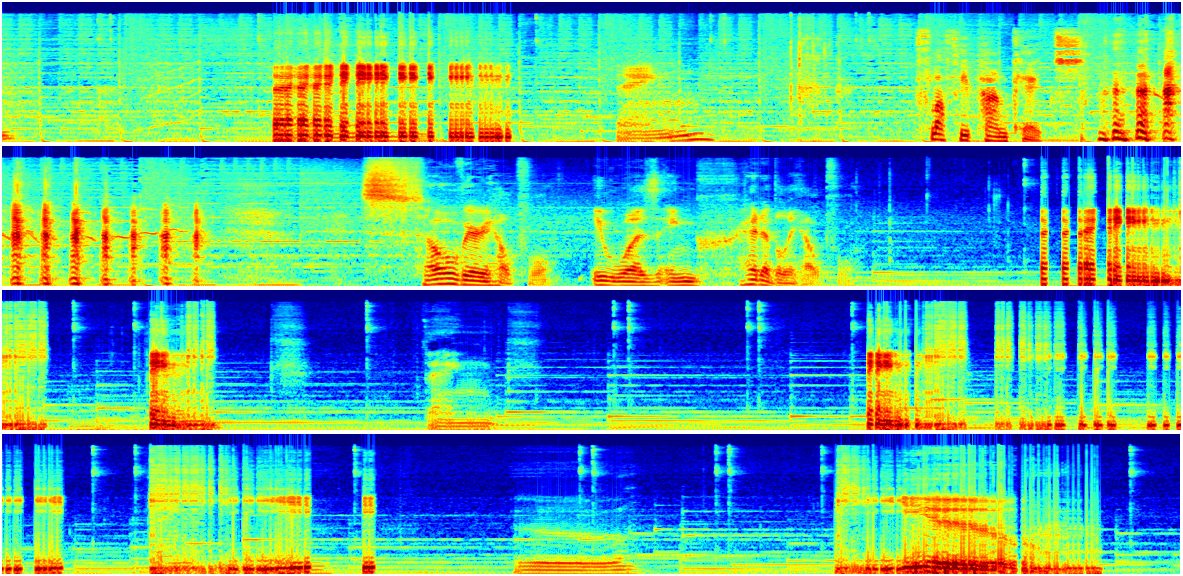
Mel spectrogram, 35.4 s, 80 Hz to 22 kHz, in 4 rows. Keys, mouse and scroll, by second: 0.8 click, 2.0-4.2 drag, 5.4 click, 6.4 click, 16.6-18.3 drag, 18.7-20.5 drag, 22.3 click, 23.3 click, 24.1-27.3 drag, 27.6-29.2 drag, 30.9 click, 31.9 click, 32.7-35.0 drag.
